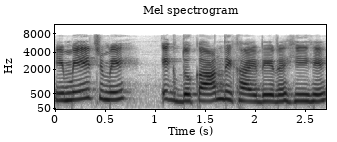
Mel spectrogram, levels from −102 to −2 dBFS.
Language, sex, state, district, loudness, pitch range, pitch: Hindi, female, Uttar Pradesh, Muzaffarnagar, -14 LUFS, 240-295 Hz, 255 Hz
